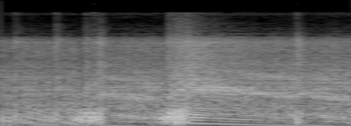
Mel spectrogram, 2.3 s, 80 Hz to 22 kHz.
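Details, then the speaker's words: 2001 Honda CR250 two-stroke dirtbike after the high-idle fault was fixed and the bike rebuilt: it revs cleanly through the gears with crisp, even throttle response and now runs perfectly. "this is my CR250 model year 2001. it runs perfect again so off to the racetrack"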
